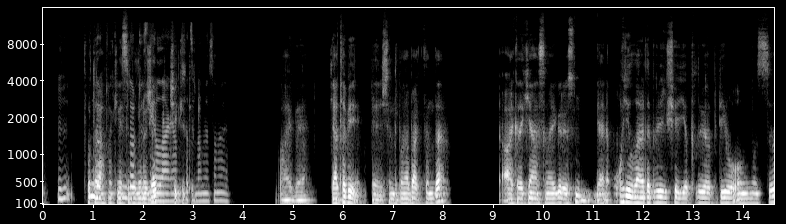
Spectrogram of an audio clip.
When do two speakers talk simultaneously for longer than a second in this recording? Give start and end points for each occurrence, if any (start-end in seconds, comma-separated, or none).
0.9-3.2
